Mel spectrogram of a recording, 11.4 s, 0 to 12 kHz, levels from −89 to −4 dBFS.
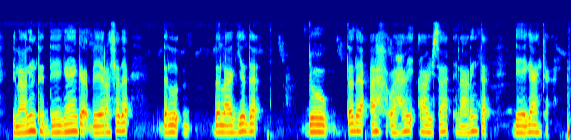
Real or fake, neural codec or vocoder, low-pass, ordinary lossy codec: real; none; 7.2 kHz; none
